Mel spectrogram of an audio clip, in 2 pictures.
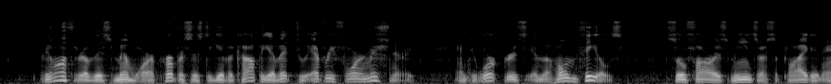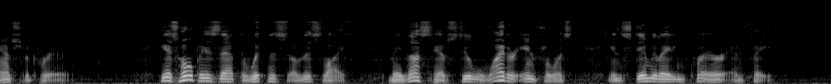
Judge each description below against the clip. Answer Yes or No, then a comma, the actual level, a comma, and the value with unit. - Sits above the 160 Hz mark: No, low, 115 Hz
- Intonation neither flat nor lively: No, wide, 6.0 semitones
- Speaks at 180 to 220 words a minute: Yes, average, 190 wpm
